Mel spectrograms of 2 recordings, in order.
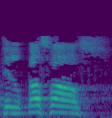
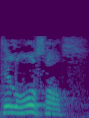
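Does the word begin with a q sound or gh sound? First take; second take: q; gh. First: The word begins with a q sound. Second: The word begins with a gh sound. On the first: The speaker calls it right. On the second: The speaker calls it wrong.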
